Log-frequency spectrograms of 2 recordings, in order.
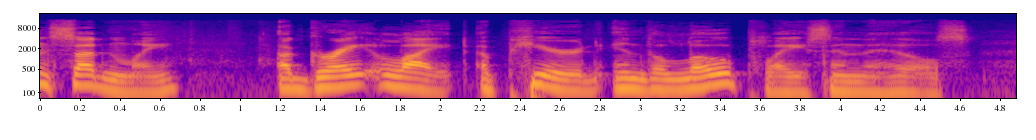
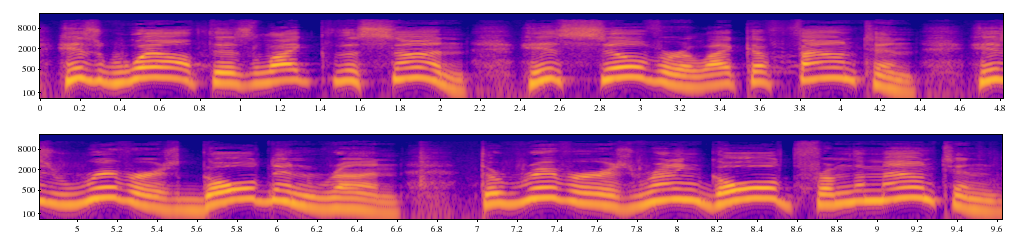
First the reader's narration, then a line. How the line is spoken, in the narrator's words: they cried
